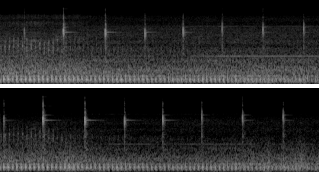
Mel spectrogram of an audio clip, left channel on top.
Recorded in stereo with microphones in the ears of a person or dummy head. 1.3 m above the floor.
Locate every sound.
0.0 s a motorcycle: 85° left; by 3.2 s 65° left (ahead or behind)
